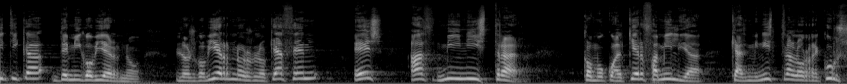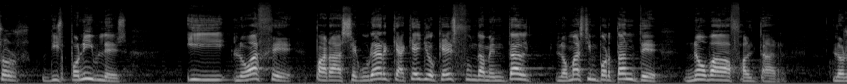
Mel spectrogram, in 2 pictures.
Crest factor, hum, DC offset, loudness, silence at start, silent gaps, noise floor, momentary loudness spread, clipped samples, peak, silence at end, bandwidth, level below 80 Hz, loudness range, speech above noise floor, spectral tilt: 20 dB; none; 0.4%; -26 LUFS; 0 s; none; -55 dBFS; 10 LU; under 0.1%; -6 dBFS; 0 s; 19.5 kHz; -62 dBFS; 3 LU; 29 dB; -4 dB/octave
